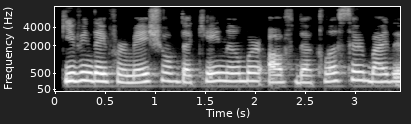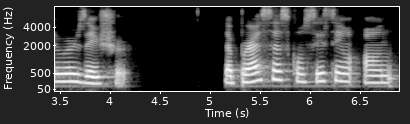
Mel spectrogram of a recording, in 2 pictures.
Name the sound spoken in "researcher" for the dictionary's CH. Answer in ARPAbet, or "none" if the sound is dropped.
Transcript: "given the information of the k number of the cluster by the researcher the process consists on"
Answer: SH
